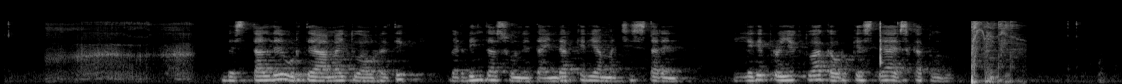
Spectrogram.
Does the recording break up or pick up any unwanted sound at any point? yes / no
yes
